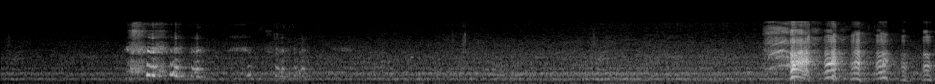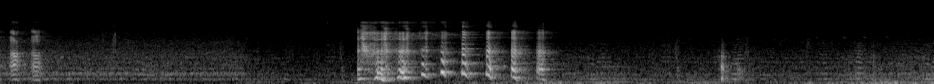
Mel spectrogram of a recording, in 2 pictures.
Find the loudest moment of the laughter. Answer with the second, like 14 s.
8 s.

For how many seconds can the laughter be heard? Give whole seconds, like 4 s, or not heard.
6 s.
